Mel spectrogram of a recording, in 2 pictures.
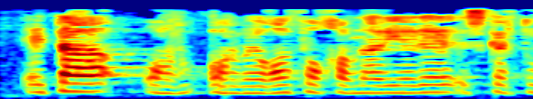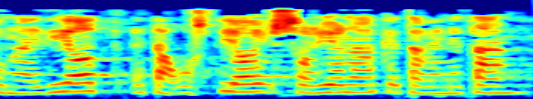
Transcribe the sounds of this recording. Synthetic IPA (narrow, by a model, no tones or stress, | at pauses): e̞t̪aoɾβe̞ɣ̞o̞t͡so̞ʝawnaɾie̞ɾe̞ːske̞ɾt̪unajðio̞t̪e̞t̪aɣ̞ust̪io̞jso̞ɾio̞nake̞t̪aβ̞e̞ne̞t̪an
